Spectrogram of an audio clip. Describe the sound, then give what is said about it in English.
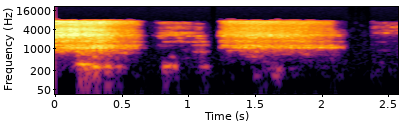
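A person imitates a deer panting, as in Psalm 42's "As the deer pants": two long, loud, breathy huffs with a shorter, softer breath between them and a faint puff at the end, without words. “"As the deer pants." Can you see him panting?”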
